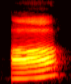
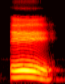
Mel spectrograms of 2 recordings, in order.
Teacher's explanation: یہ پہلی آواز کیا ہے، آ، اور یہ کیا ہے، ای، اور بیچ والی اے۔ تو یہ اے آواز آگی نا، نہ یہ آ ہے نہ یہ ای ہے، تو یہ ایک مختلف آواز آگی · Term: فرعی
